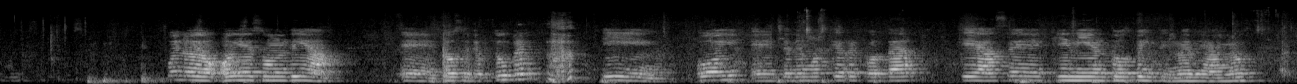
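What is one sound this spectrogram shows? A middle-aged woman speaks calmly into a microphone, heard through a loudspeaker.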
